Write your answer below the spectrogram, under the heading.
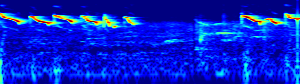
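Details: Pleci, or Oriental white-eye, practising ngalas rapat singing: a run of sharp, high descending whistles in close sequence, a brief lull, then another quick burst of three falling notes.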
